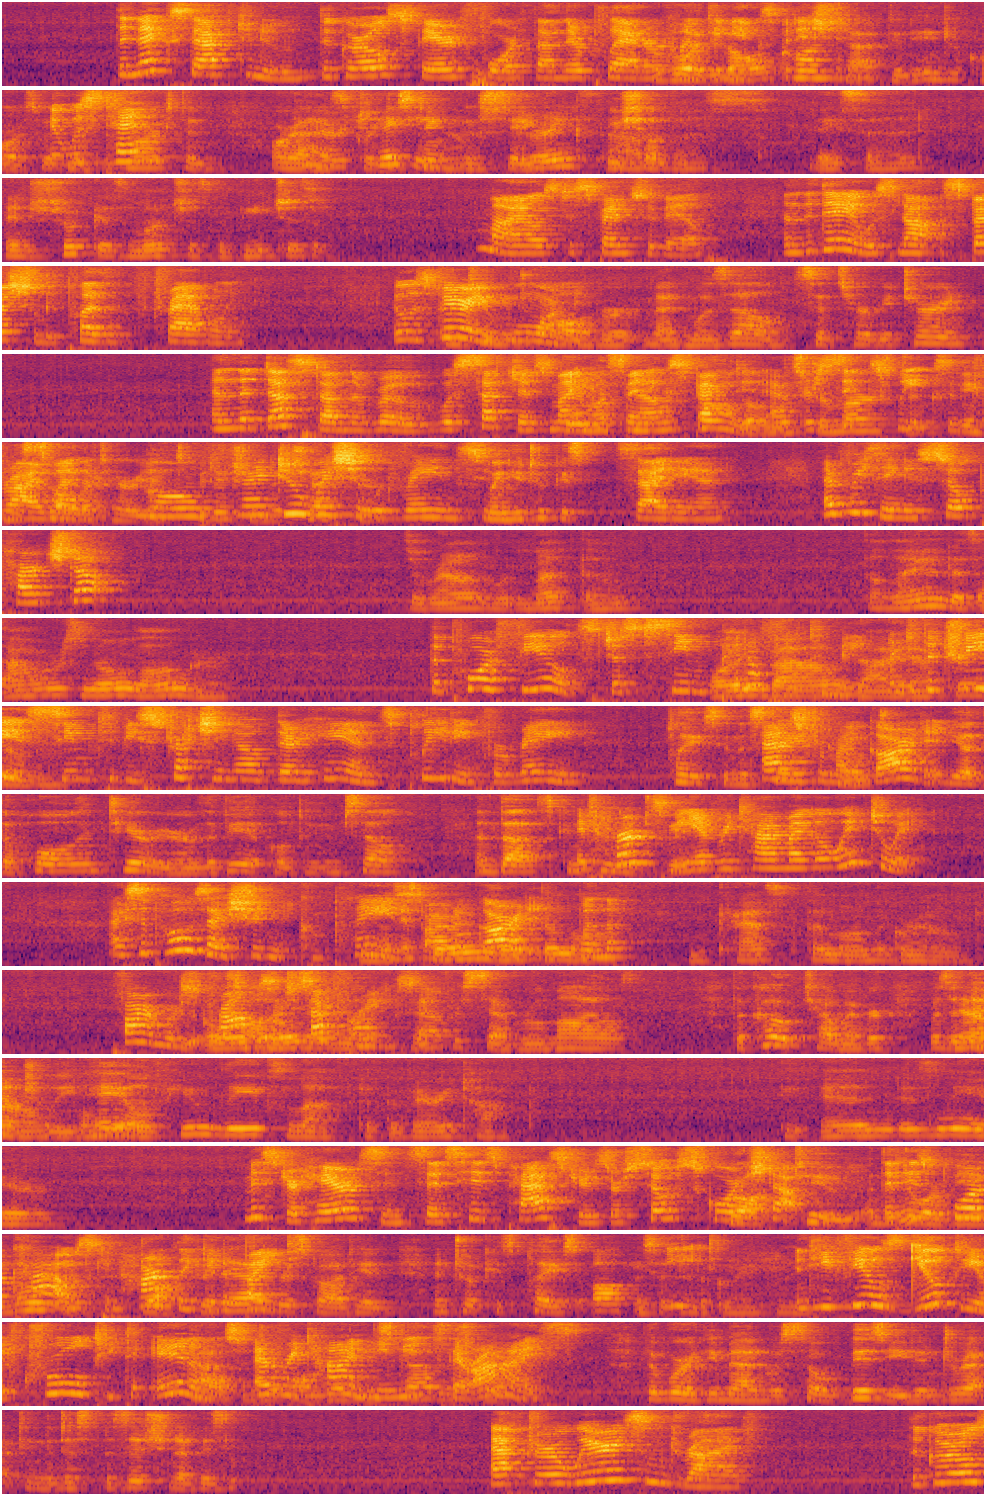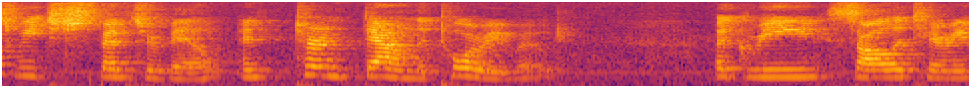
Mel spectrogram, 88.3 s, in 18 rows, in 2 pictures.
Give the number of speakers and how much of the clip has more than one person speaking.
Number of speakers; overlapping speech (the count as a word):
three, about 28%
